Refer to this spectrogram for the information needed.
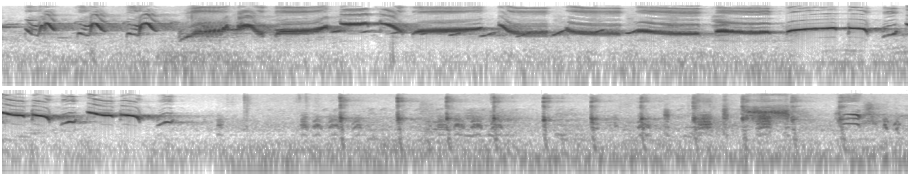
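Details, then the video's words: Wild-caught adult hwamei, long-bodied with a fig-leaf tail, delivering rapid warbling whistles with quick up-and-down slurs for about five seconds, then softer scattered notes. "Họa mi già rừng hót hay"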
